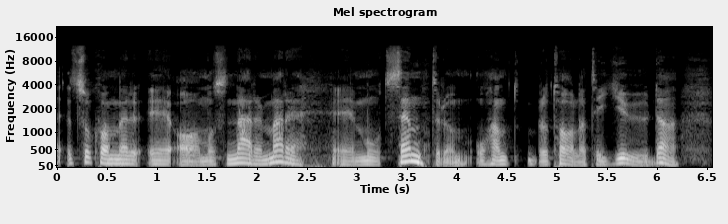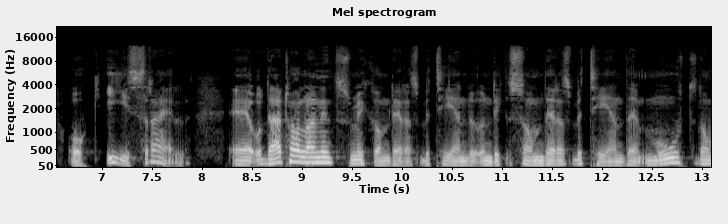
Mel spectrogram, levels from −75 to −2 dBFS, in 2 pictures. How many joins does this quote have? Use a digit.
2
